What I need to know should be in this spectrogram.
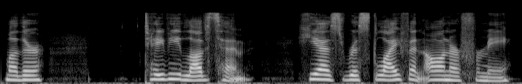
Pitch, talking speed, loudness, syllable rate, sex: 205 Hz, 140 wpm, -17 LUFS, 4.3 syllables/s, female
